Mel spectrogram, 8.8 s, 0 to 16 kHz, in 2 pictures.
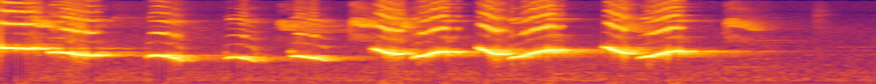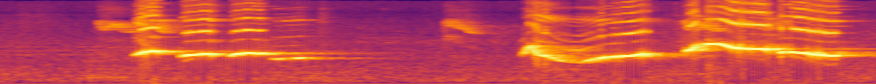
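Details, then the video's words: Rapid series of ringing whistles, each slurring downward, from a caged male silver-eared laughingthrush trained in bắt cô trói cột and kéo thuốc lào song styles, pausing twice before resuming with swooping phrases. "Khướu bạc má hót quá đỉnh, 60 phút luyện giọng mỗi ngày."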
